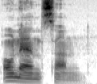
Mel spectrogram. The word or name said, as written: Onanson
